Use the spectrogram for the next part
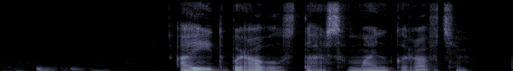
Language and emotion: Russian, neutral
